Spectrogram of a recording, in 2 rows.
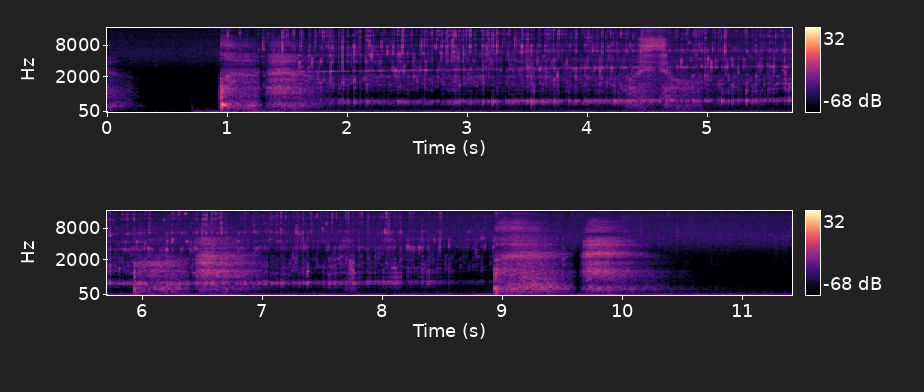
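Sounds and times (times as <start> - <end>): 
liquid poured into a plastic bottle: 0.9 - 10.0.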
